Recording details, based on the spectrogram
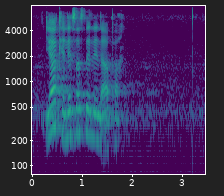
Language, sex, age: Swati, female, 22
